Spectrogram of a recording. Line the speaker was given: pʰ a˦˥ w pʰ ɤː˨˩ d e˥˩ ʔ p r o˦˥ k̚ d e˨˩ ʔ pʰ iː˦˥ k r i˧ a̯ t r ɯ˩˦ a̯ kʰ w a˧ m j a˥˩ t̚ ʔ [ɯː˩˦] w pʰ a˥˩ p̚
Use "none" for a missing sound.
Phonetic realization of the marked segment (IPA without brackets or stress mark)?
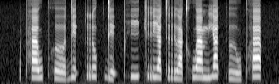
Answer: ɯː˩˦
